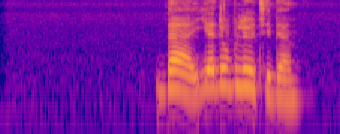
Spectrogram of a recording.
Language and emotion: Russian, positive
